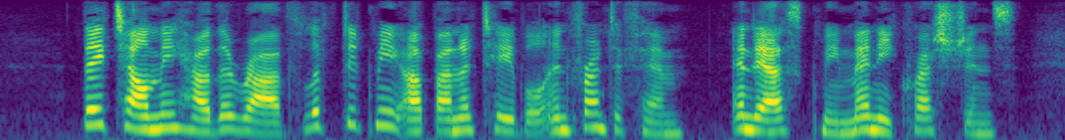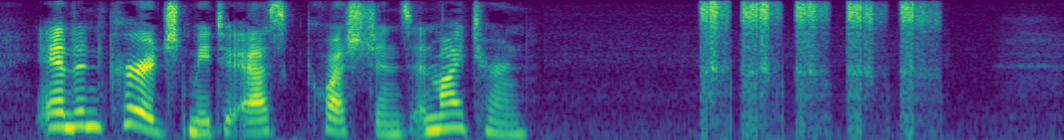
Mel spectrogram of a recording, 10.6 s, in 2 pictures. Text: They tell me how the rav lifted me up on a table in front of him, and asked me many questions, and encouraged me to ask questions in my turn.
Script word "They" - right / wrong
right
